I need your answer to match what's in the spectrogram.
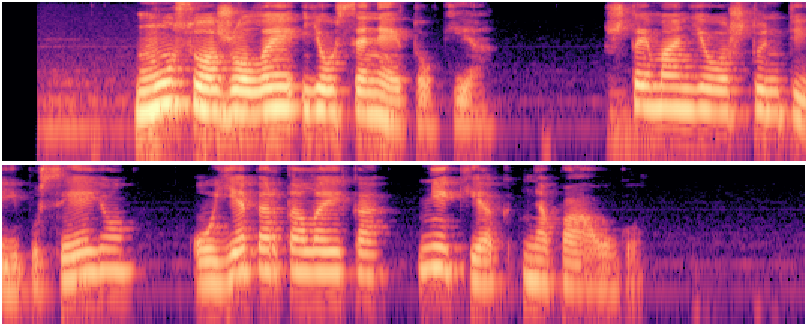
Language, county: Lithuanian, Marijampolė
